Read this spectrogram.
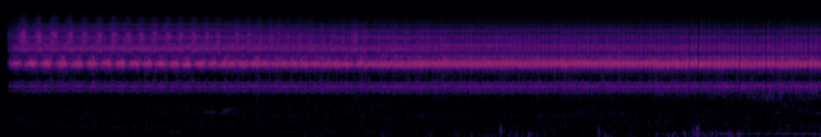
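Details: A male cicada in a Thai jungle gives a loud, unbroken, shrill buzz that holds steady throughout, a song produced to attract females.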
